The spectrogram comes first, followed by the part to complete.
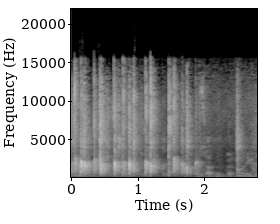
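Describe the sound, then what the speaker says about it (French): An audience claps for boxers at a weigh-in, a run of sharp, irregular hand claps from nearby with talking underneath. "On peut les applaudir."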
